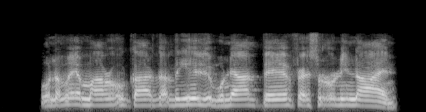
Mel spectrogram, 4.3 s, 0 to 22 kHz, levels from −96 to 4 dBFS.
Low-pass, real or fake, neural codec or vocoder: 7.2 kHz; fake; codec, 24 kHz, 0.9 kbps, WavTokenizer, small release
